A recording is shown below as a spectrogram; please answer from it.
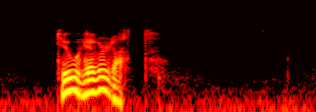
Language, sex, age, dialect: Faroese, male, 61+, Suðurstreymoy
